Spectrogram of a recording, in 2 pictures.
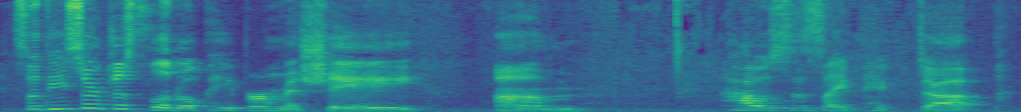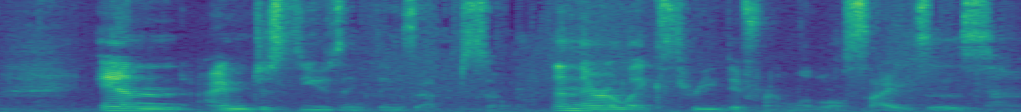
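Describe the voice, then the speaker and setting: A woman's voice: fairly low pitch, a bit bright, slight background noise. A middle-aged woman artist chatting casually to the camera in her studio, rambling with lots of ums and restarts. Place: indoor art studio.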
